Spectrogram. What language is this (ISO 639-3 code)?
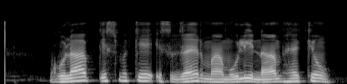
urd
